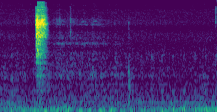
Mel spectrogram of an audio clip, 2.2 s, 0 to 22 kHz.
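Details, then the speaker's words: Skoda petrol four with a misfire, running on 3 cylinders with the check engine light on, pulling out of the garage: a low, lumpy, uneven rumble with the whole cabin shaking. "Again, there is a specific sound when the engine drives on 3 cylinders."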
